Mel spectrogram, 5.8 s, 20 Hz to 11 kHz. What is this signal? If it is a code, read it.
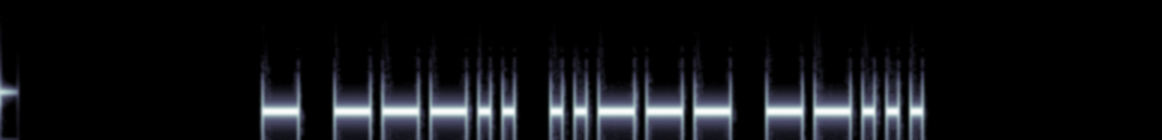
Morse code, heard as a keyed tone, about 20 wpm, 700 Hz. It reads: T827
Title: Numbers - Contest Style - 4-Digit 20wpm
